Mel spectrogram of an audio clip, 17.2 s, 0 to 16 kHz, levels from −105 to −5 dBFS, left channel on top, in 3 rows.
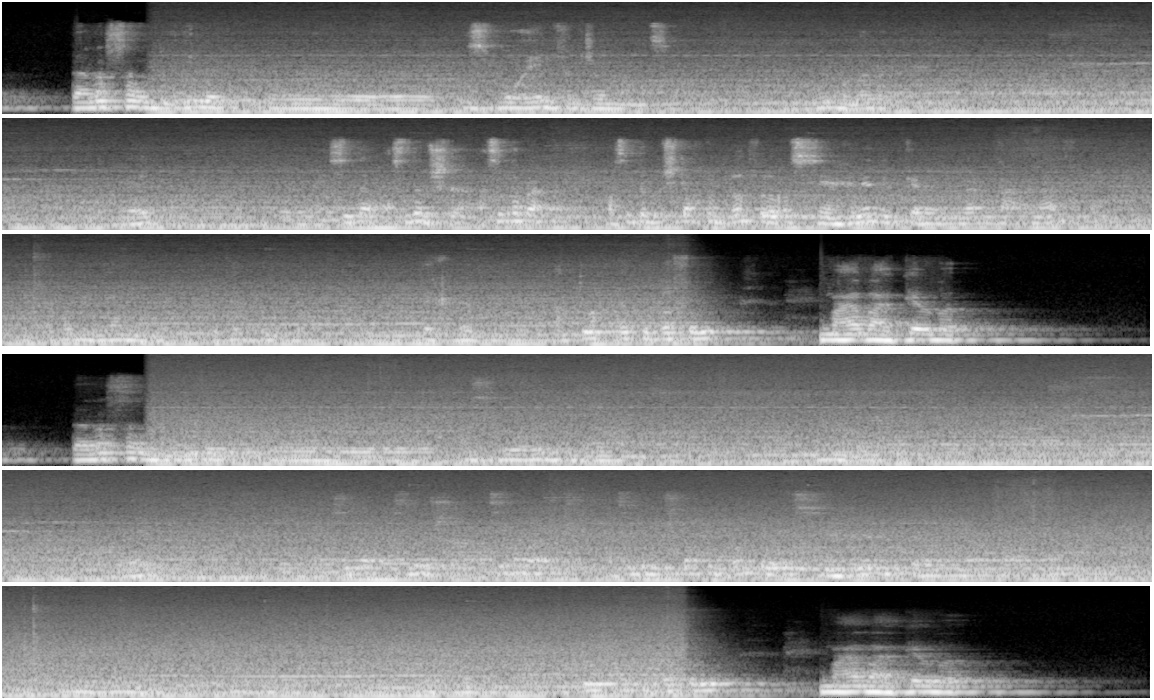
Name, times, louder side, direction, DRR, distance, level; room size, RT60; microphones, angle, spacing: voice 1, 0.4-3.3 4.0-4.7 6.1-6.5 7.2-8.5 8.8-12.4 12.6-13.1 13.4-15.1 15.6-16.3, left 1 dB, 65° left, 8 dB, 0.5 m, -20 dB
sound 1, 0.7-14.9, right 2 dB, 70° right, 0.6 m, -23 dB
voice 2, 3.9-4.4 5.1-5.4 6.2-7.7 8.1-8.7 12.0-12.3 14.4-14.7, equal, 50° right, 1 dB, 1.1 m, -33 dB
9.5 x 3.4 x 3.3 m, 0.87 s
head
